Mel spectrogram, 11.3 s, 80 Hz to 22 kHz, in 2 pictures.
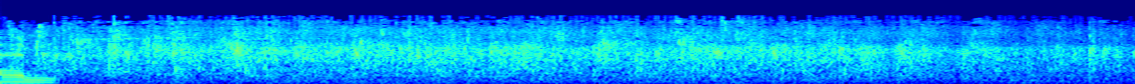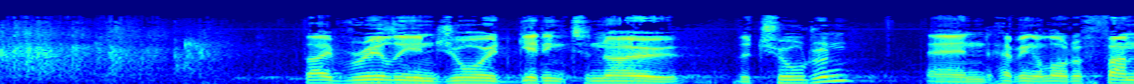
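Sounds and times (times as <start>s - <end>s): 
speech: 0.0s - 0.6s, 7.2s - 11.3s
room full of people applauding: 0.0s - 6.8s.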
